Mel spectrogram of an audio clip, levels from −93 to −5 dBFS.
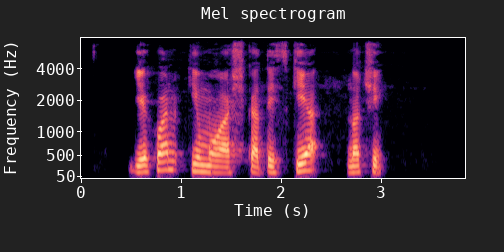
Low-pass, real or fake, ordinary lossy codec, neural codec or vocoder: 7.2 kHz; fake; Opus, 64 kbps; vocoder, 22.05 kHz, 80 mel bands, Vocos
